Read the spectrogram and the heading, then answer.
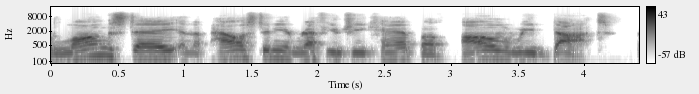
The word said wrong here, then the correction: Al-Wahdat: Am I saying that correctly? – Wahdat. – Al-Wahdat.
